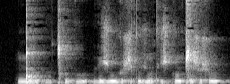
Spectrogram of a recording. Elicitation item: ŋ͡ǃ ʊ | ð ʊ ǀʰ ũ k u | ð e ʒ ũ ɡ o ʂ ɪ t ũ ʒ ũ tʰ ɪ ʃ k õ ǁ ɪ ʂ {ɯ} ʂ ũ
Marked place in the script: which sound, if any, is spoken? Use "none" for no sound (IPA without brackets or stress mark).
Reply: ʊ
